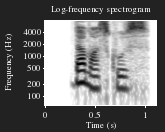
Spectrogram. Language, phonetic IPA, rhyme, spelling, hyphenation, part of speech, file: Hungarian, [ˈdɒmɒskus], -us, Damaszkusz, Da‧masz‧kusz, proper noun, Hu-Damaszkusz.ogg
